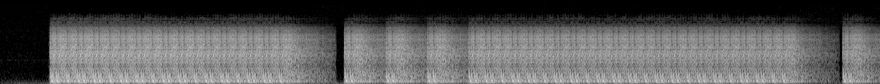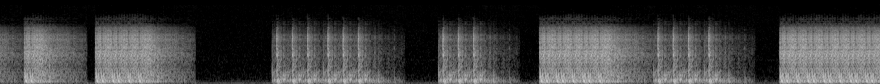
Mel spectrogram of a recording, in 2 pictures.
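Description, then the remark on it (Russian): A machine gun fires loudly in long, sustained bursts of rapid shots, then breaks into shorter bursts separated by brief pauses before a final stretch of continuous fire, played as a machine-gun solo within a song with guitar. “Соло для пулемета с гитарой.”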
